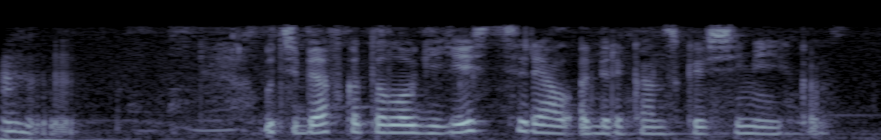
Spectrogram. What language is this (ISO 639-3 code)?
rus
